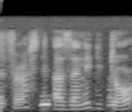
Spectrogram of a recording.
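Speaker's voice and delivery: very strong, slow, wide English accent.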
